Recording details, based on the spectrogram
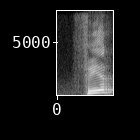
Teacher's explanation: ro kelompok kelima ya, ujung lidah, langit-langit belakang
